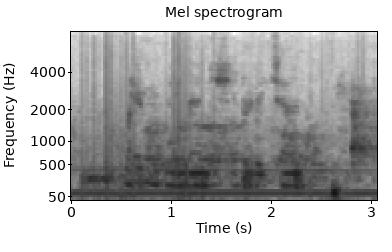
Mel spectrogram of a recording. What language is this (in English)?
Kinyarwanda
